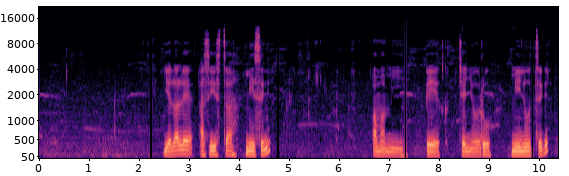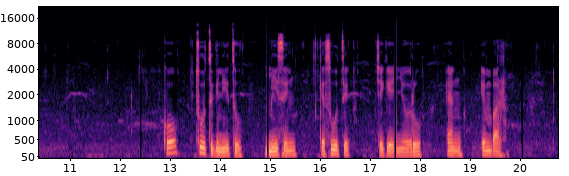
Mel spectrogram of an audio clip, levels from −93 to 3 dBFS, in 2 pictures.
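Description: The speech drops out abruptly eight times, in brief silent holes with hard edges, each about 44 ms long, beginning at 2.21, 4.75, 7.29, 9.84, 12.38, 14.93, 17.47 and 20.01 s. The regular spacing of about 2.5 s marks this as a gap between chunks: the audio was delivered in 2.5-second blocks, and silence was inserted at each join. No speech is lost, but the flow stutters at every boundary.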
